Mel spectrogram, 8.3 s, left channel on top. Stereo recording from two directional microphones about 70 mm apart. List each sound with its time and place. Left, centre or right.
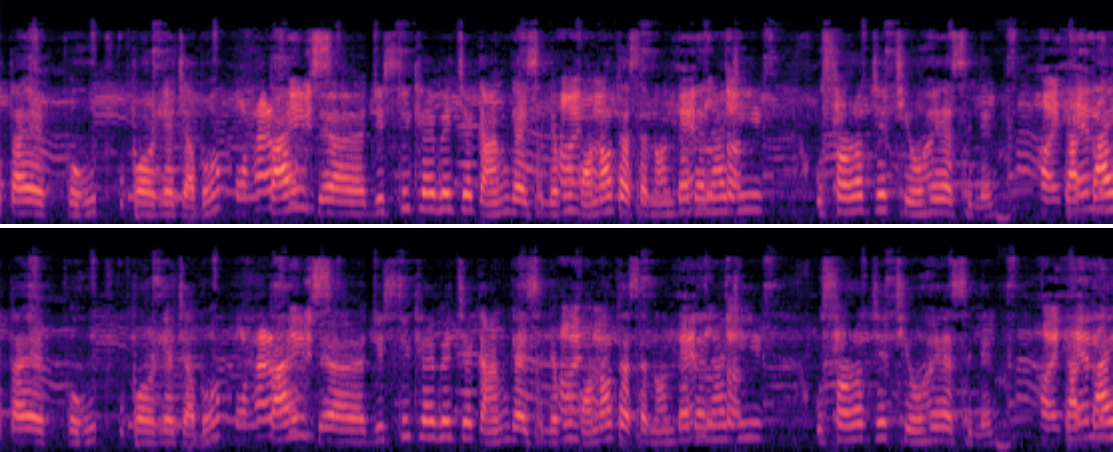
0.1 s a woman's voice: centre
